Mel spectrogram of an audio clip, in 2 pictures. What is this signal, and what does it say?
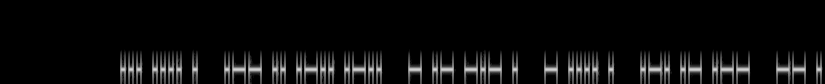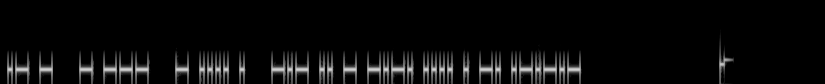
Morse code, heard as a keyed tone, about 30 wpm, 700 Hz. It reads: SHE WILL TAKE THE RAW MEAT TO THE KITCHEN.
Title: Sentences from Top 1500 Words 30wpm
